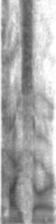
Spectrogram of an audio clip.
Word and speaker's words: Caesar: who was guys julius caesar and for those of you wondering gaius was actually his first name and julius was his family name caesar which would actually be pronounced kaisar in latin was his cognomin essentially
